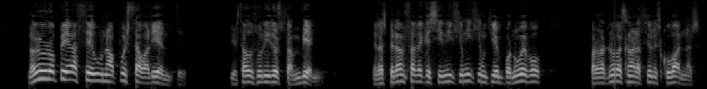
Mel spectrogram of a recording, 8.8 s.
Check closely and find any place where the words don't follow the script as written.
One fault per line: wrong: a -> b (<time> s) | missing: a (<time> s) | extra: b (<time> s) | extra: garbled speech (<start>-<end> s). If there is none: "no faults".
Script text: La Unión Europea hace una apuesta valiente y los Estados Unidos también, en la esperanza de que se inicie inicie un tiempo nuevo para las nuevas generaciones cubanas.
no faults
